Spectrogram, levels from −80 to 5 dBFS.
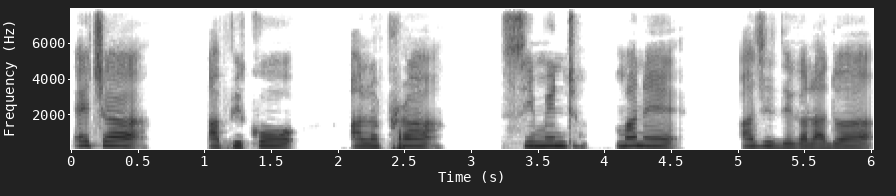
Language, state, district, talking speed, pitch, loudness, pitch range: Idu Mishmi, Arunachal Pradesh, Lower Dibang Valley, 80 wpm, 210 Hz, -16 LUFS, 195-230 Hz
